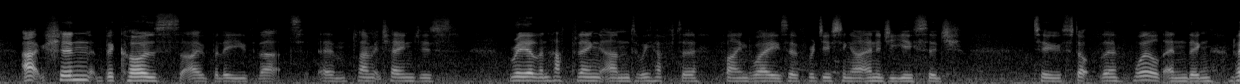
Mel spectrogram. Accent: Leeds, Yorkshire and the Humber, United Kingdom; I'm local, yeah. I'm from Leeds.

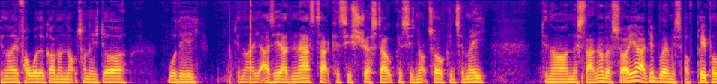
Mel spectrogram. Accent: Yorkshire and the Humber, United Kingdom; because I'm a Yorkshireman.

